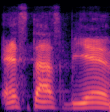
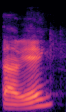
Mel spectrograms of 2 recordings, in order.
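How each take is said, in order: First: The opening 'es' sound is clearly pronounced. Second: The opening 'es' sound is dropped and run together. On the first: It sounds like a beginner. The speaker calls it wrong. "That's like beginner level Spanish" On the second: It sounds like a fluent speaker. The speaker calls it right. "take off the es, put the ta, and just mash the bien"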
